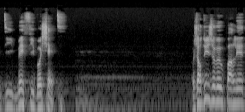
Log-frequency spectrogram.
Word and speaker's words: Mephibosheth: La première fois que j'ai entendu ce nom, c'était compliqué à prononcer. Dis Mfibochette.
